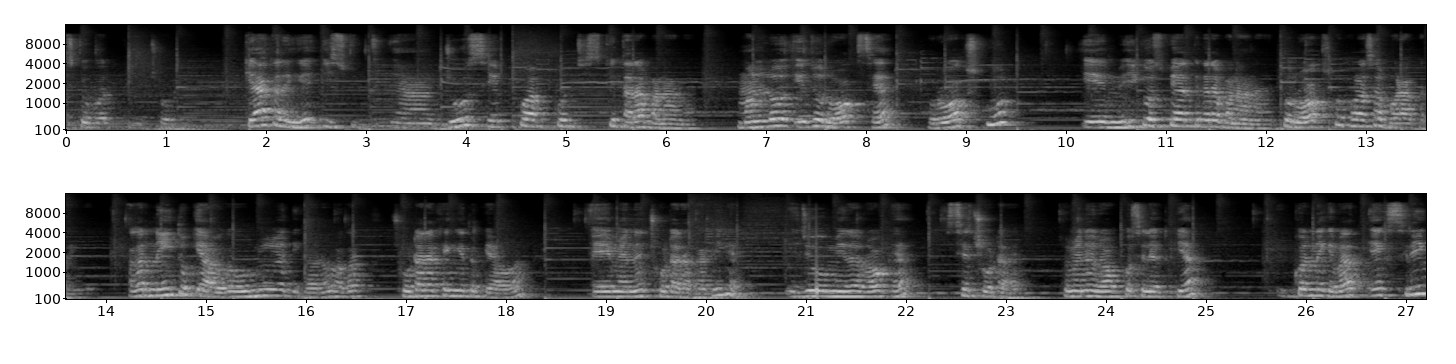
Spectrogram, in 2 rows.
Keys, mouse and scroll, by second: 1.8 click, 5.0 click, 7.0 click, 9.6 click, 11.1 middle click, 12.3 click, 13.8 click, 14.8 click, 15.4 s, 17.5 g, 18.9 s, 20.2-21.4 middle drag, 22.1 click, 23.4 click, 25.5-27.2 drag.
